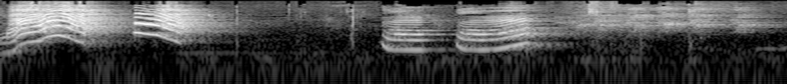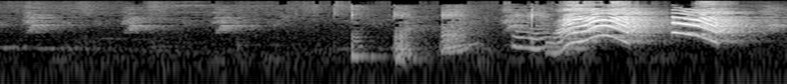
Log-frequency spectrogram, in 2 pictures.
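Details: Pet ringneck parrot that talks, said to say mummy, papa and radhe radhe. Loud harsh harmonic squawks with arching, rising-falling strokes come in bursts at the start, middle and end. Quieter gaps lie between them, and faint clicks are audible.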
